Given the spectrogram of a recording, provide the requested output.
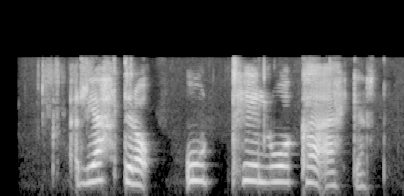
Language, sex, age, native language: Icelandic, male, 8, Icelandic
